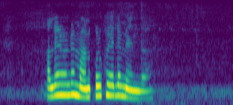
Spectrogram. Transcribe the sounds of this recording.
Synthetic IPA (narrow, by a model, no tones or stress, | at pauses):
alenɔɳɖemankoɾkʰojelemɛnd̪a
